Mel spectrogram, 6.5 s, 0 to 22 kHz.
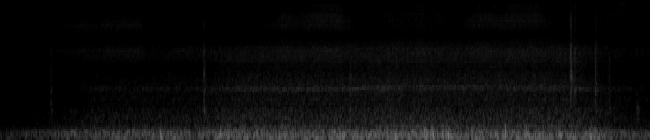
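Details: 2003 Dodge Caravan blower after replacing fan switch: smooth steady rush of air, low at first and building as speed is stepped up, no rattle or squeal; blower working normally, problem solved.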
